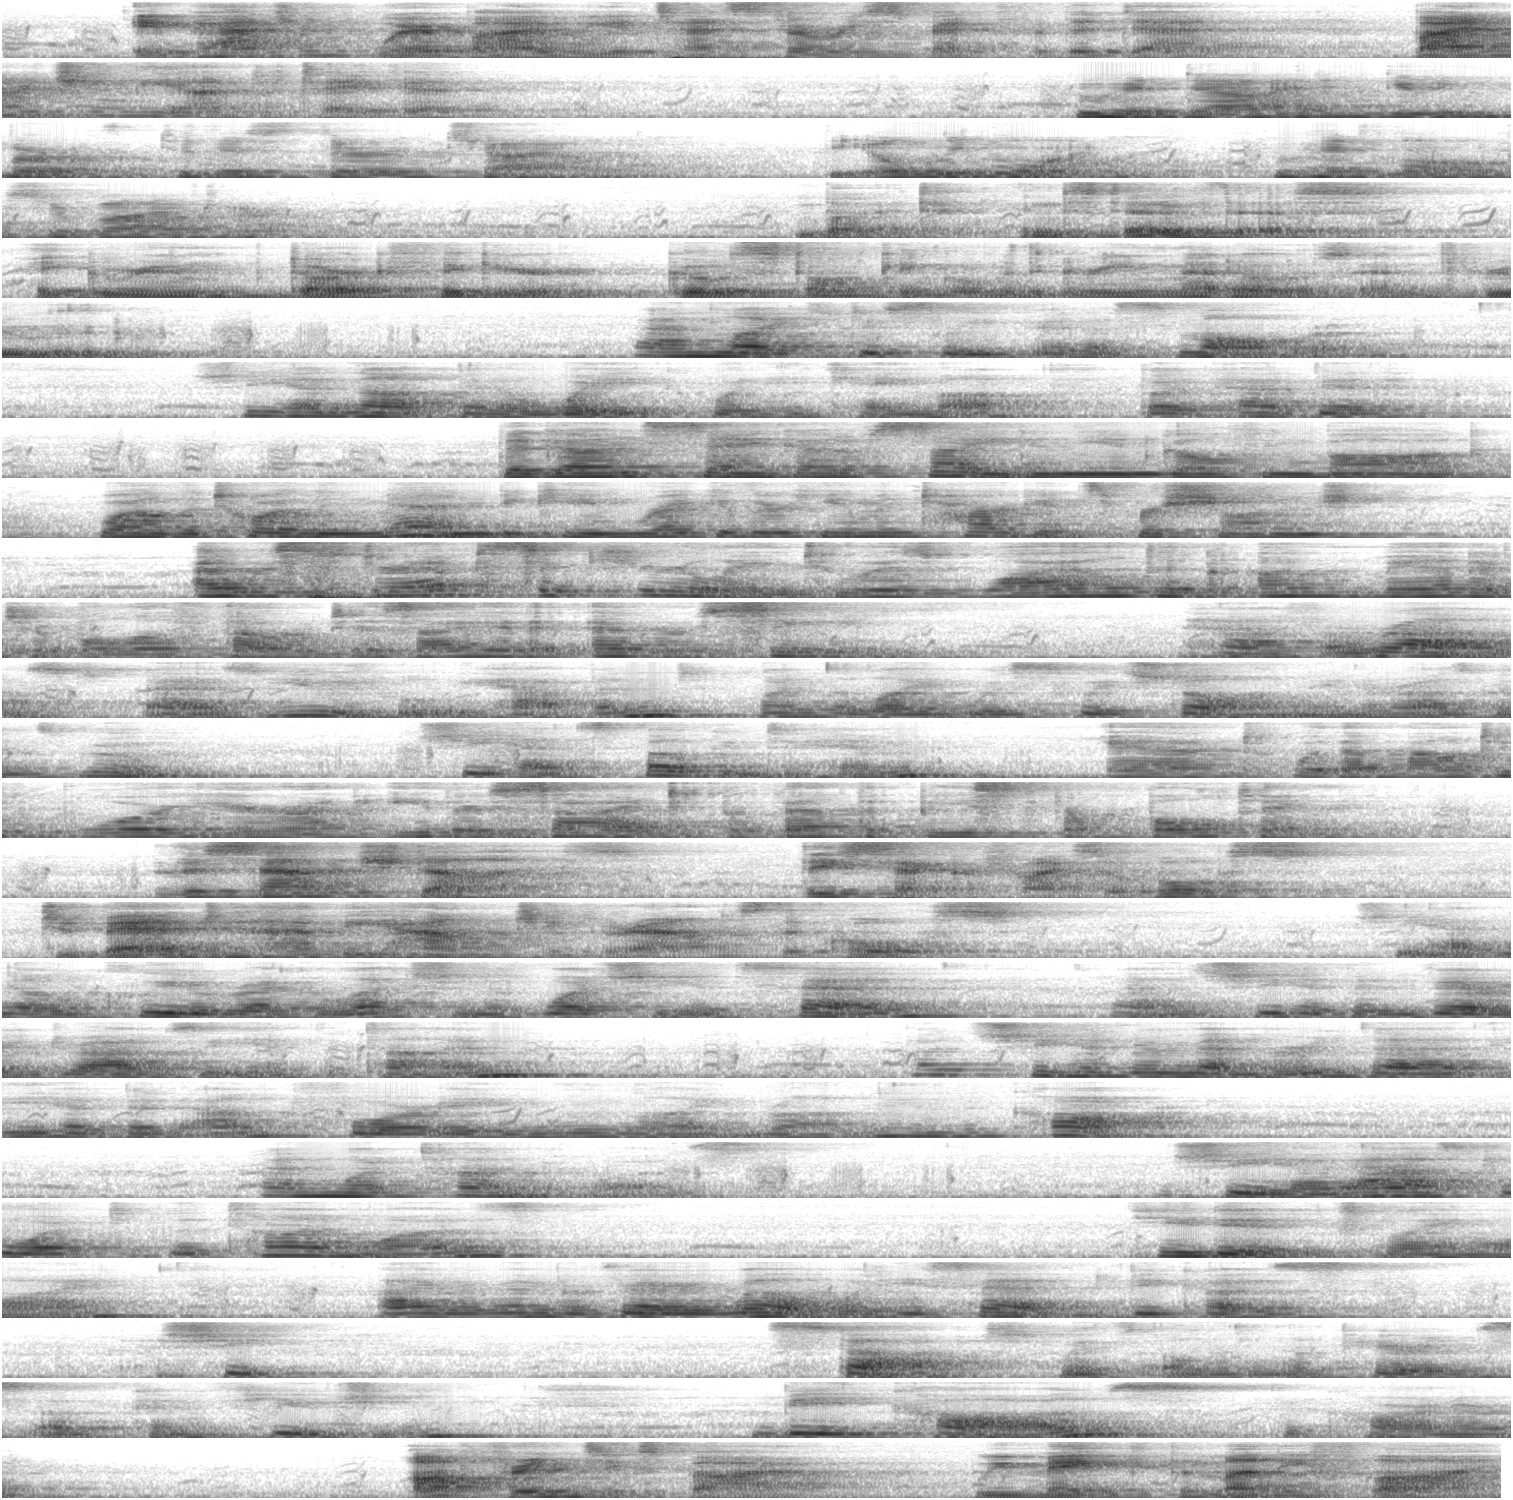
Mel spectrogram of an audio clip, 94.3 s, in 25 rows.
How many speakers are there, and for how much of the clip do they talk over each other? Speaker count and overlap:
6, no overlap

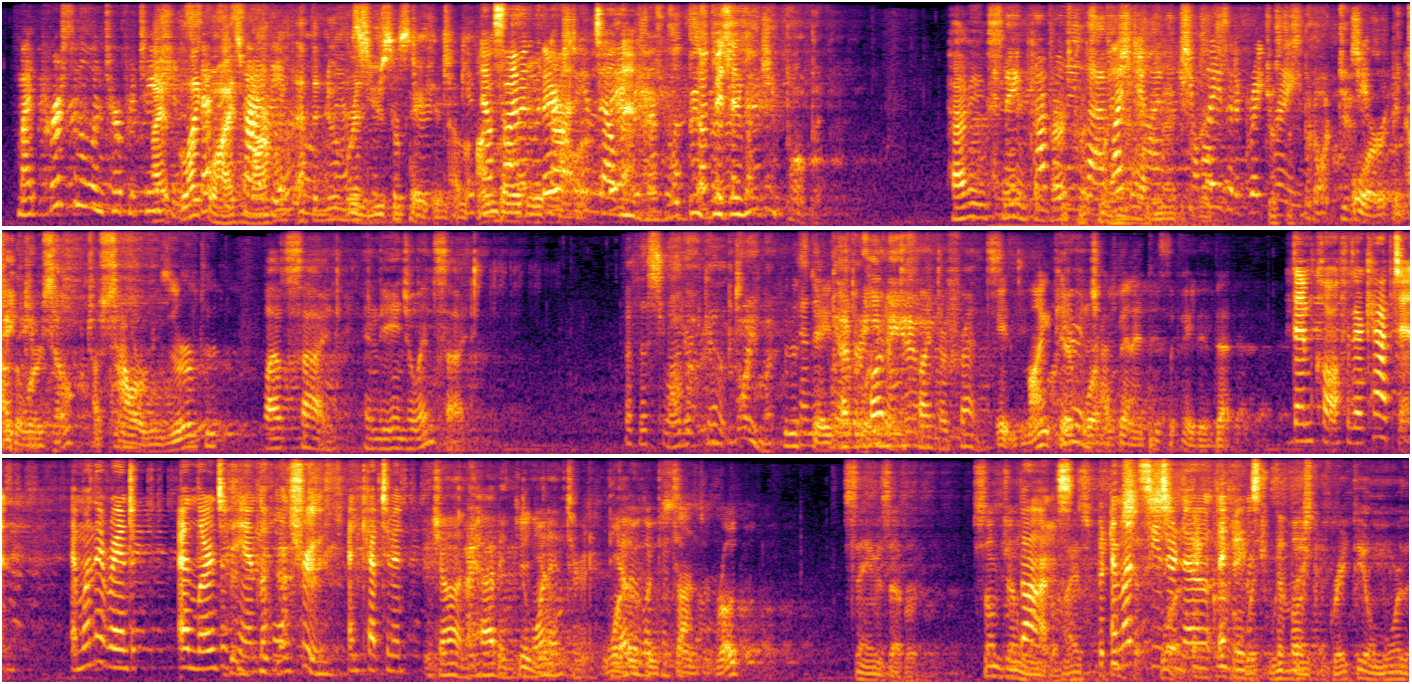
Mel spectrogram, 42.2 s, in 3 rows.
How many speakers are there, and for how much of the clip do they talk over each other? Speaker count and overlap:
10, about 57%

